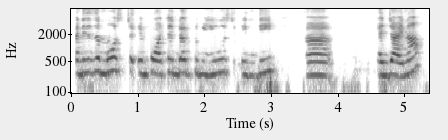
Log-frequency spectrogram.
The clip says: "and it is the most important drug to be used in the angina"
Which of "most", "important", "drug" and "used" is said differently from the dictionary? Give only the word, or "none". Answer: drug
